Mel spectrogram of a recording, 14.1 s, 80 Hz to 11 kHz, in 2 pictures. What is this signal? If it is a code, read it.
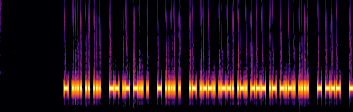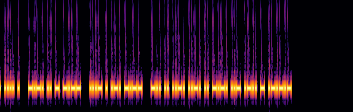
Morse code, heard as a keyed tone, about 46 wpm, 700 Hz. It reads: THIS MADE THE APPROACH TO THE CITY VERY DIFFICULT.
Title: Sentences from Top 1000 Words - Review Part 6 - 45wpm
